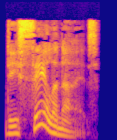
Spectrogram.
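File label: "desalinize", British English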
